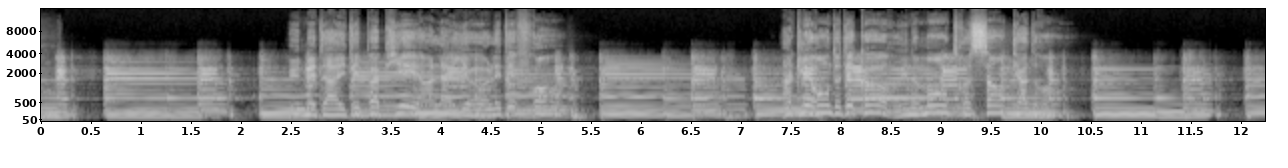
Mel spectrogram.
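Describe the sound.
A French-language song with a gritty, distorted electric guitar playing steadily beneath a lead vocal, the band loud, with brief pauses between sung phrases.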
